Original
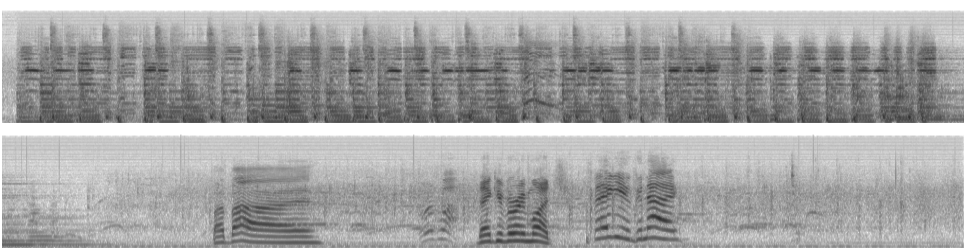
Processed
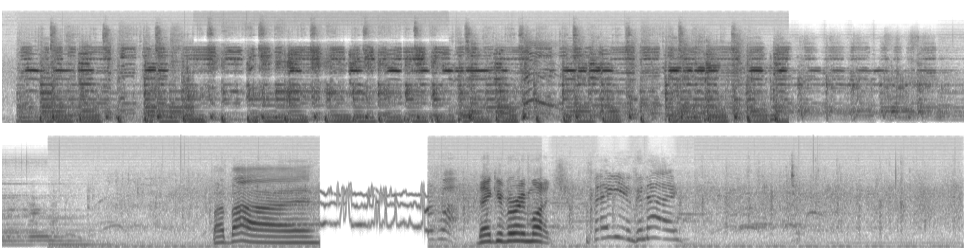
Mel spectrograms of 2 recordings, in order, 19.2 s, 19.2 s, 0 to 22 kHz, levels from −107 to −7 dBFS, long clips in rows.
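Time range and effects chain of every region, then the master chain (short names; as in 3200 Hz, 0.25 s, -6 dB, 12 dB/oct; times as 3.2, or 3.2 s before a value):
1.92–4.48 high shelf 2100 Hz +8 dB + fixed phaser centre 1700 Hz, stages 6
7.87–10.09 compressor, threshold -35 dBFS + speaker cabinet 320–7400 Hz, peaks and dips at 380 Hz +8 dB, 890 Hz -8 dB, 1300 Hz +7 dB, 2600 Hz -10 dB, 3800 Hz -9 dB, 6700 Hz +8 dB
12.8–13.89 sine-wave speech + notch 650 Hz, Q 17
15.02–16.55 compressor, threshold -36 dBFS + notch comb 160 Hz
whole clip: dry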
